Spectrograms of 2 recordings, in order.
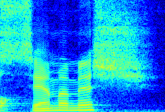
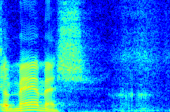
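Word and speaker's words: Sammamish: baker and hi bill sama mish washington sen it's not what did you it's s-a-m-m-a-m-i-s-h sam amish yeah that's not quite how you say it it's amish i know how but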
